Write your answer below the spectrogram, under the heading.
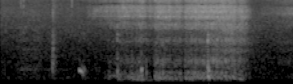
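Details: A bulldog gives a single soft, wheezy snore lasting about one and a half seconds, a breathy rasp preceded by a few small snuffles and clicks in a quiet indoor room.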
